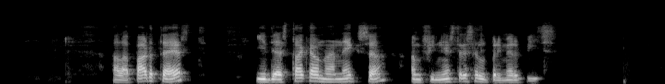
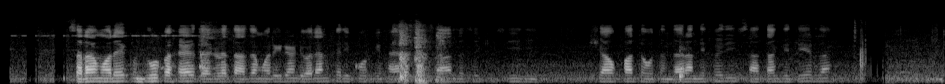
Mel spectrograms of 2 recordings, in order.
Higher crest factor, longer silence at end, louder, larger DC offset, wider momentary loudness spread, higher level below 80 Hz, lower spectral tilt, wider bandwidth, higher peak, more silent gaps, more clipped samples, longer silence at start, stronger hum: second, 18 dB vs 26 dB; first, 1.15 s vs 0 s; first, -18 LUFS vs -27 LUFS; neither; second, 12 LU vs 20 LU; about the same, -58 dBFS vs -54 dBFS; first, -7 dB/octave vs -5.5 dB/octave; second, 6.8 kHz vs 10.5 kHz; about the same, -2 dBFS vs -2 dBFS; first, 2.09-2.24 s, 4.06-4.10 s vs none; neither; first, 1.15 s vs 0.1 s; neither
